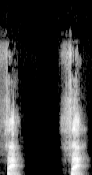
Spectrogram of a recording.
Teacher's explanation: Jadi kayak menggigit ujung lidah kita tapi dilepasin, tha. Biasanya dalam bahasa Inggris ditulis TH, tapi dalam bahasa Indonesia TS, tha, ya, tha.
